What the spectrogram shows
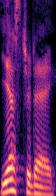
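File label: "yesterday", English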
